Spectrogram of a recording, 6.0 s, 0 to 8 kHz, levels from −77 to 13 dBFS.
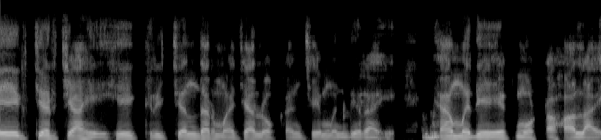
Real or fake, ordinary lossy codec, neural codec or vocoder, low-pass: fake; none; codec, 16 kHz, 16 kbps, FunCodec, trained on LibriTTS, 50 frames a second; 7.2 kHz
